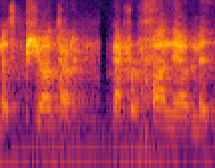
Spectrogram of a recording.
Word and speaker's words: Piotr: friends, I told them that my name is Piotr, and for fun, they would deliberately mispronounce it as Piotr. Piotr. Yeah. Yep, because it's Pyotr if you try to spell it like the Russian way, and they would say Piotr for giggles.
